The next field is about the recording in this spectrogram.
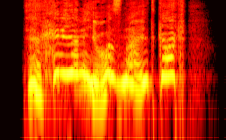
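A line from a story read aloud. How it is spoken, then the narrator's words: Shrill squeal. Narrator (Russian): взвизгнул Хреноплет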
